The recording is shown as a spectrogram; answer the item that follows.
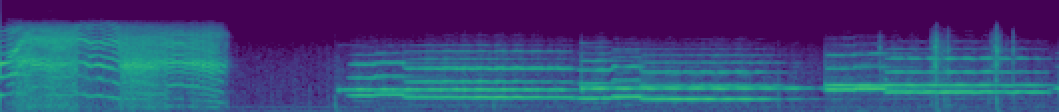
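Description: A cartoon boy's loud, wavering wail lasts about two seconds and then cuts off abruptly. After a second of near silence, soft background music of long held woodwind notes begins, its chords shifting slowly.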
